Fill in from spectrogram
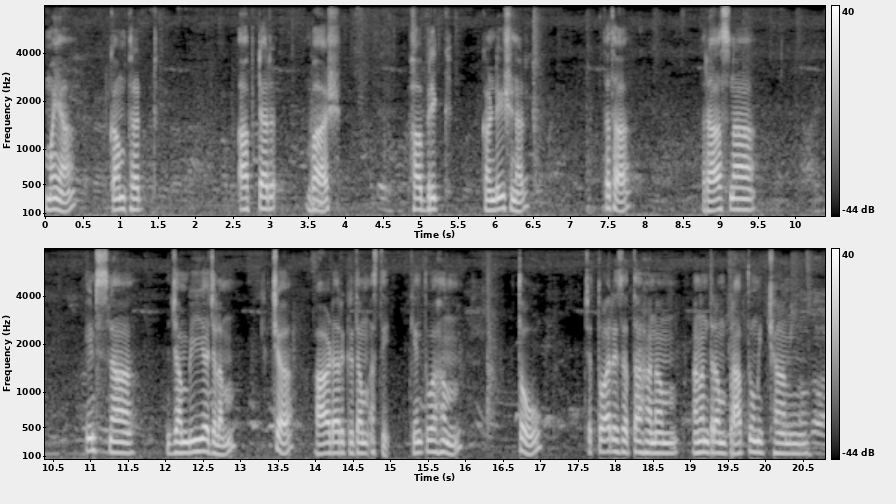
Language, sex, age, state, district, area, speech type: Sanskrit, male, 18-30, West Bengal, Dakshin Dinajpur, rural, read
